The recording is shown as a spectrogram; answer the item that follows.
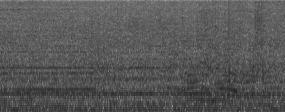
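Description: Remote-control racing boat motor running at speed with a steady high whine, with people's voices talking underneath.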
